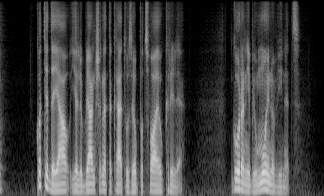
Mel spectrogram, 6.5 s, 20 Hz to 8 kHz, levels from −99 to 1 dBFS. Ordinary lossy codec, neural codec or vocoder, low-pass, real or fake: none; codec, 16 kHz, about 1 kbps, DyCAST, with the encoder's durations; none; fake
